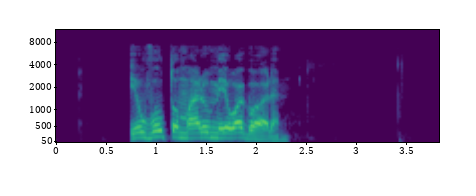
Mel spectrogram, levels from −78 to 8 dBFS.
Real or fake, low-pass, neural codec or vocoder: real; 7.2 kHz; none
